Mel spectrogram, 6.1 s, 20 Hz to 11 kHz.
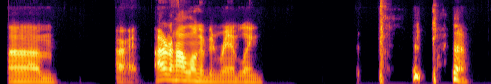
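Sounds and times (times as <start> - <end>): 
speech: 0.1 - 0.8, 1.4 - 3.4, 4.7 - 5.9
harsh coughing: 4.5 - 5.9.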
